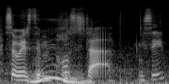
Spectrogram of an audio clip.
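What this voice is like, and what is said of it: Posh British accent. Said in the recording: “this is my real accent. I'm very posh, you see.”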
